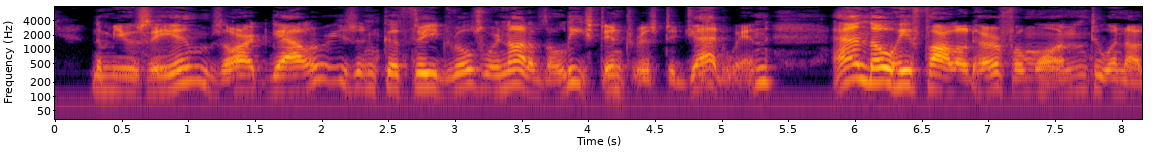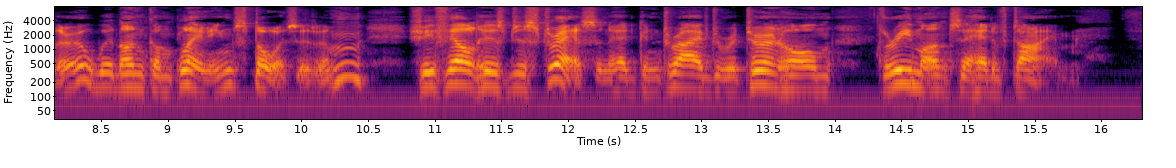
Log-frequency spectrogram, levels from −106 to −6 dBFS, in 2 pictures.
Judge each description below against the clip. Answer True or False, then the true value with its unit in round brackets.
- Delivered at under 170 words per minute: True (150 wpm)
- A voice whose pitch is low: False (160 Hz)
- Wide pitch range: True (5.9 semitones)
